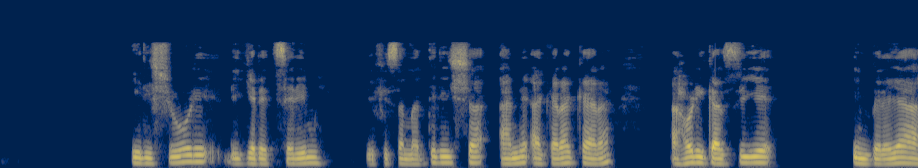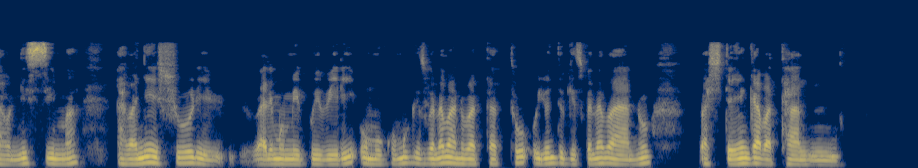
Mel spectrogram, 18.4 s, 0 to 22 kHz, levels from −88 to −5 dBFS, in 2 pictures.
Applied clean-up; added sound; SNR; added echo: none; none; none; none.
